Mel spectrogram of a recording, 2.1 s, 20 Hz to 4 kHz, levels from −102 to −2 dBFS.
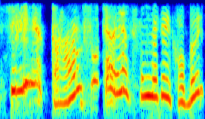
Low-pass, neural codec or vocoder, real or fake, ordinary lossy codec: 3.6 kHz; codec, 16 kHz, 2 kbps, FreqCodec, larger model; fake; none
